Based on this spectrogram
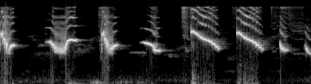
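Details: Morning song of an Asian pied starling, used as a lure to get starlings singing: loud, rich whistled notes, some dipping and some falling, delivered in a steady run of about seven phrases, each roughly half a second apart.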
